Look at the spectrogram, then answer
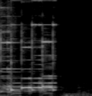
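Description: A phone ringtone for an incoming call plays a bright, repeating melodic pattern of several quick tones, fairly loud and close, then cuts off abruptly into quiet room noise.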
